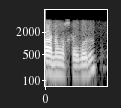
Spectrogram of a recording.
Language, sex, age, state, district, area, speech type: Bengali, male, 30-45, West Bengal, Darjeeling, urban, conversation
